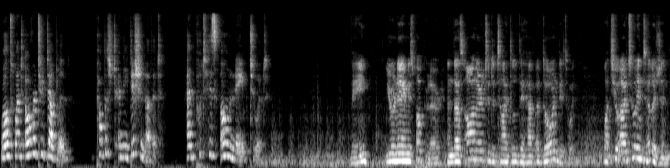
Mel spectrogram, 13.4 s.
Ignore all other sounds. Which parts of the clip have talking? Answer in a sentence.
The talking can be heard from 0.0 to 5.3 s and from 7.0 to 13.3 s.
